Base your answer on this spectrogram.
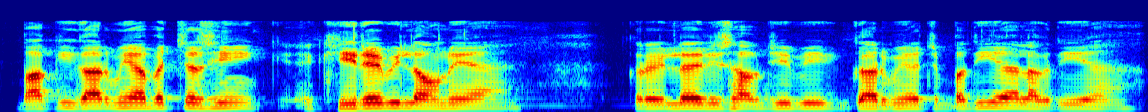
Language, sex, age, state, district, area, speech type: Punjabi, male, 45-60, Punjab, Fatehgarh Sahib, rural, spontaneous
